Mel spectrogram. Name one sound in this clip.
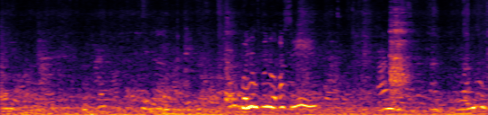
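Men and women chatter nearby.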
